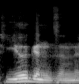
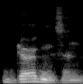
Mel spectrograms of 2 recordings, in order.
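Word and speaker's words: Jürgensen: It's called Jurgensen and not Jurgensen, like you people say. Like I've been mispronouncing it all the time.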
